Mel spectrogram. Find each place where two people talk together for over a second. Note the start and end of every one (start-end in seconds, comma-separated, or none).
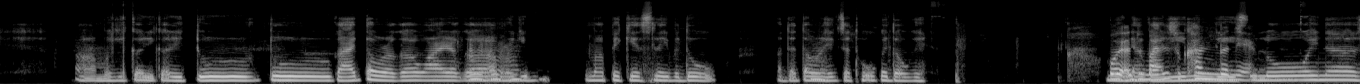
11.1-12.6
